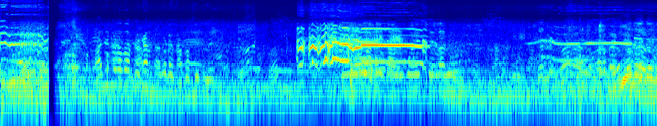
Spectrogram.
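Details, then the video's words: Rooster crowing: one long, loud cock-a-doodle-doo of nearly two seconds that rises and then holds level, heard over a steady noisy background with people talking nearby and a brief abrupt break near the start. "Roster Crowing Campilation Plus- Roster Crowing Sound Effect."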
